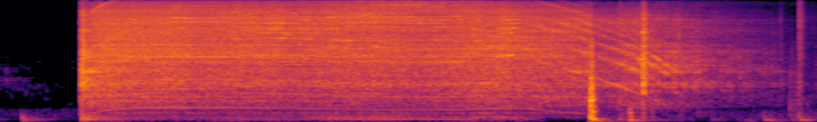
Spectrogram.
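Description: Corded circular saw starting about a second in and cutting through timber overhead for about five seconds, then switched off, its blade spinning down with a falling whine that fades away.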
